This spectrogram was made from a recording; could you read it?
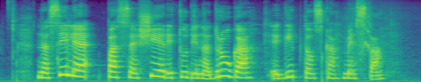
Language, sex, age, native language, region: Slovenian, female, 30-49, Slovenian, Carinthia region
